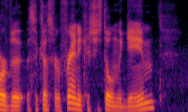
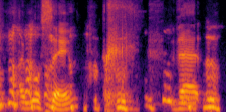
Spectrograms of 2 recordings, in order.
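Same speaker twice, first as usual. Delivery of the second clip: louder, higher, broken up by laughter; laughing; 4 semitones higher, 7 dB louder, slower than usual. Real, not acted. Co-host ribbing a friend's long monologue, laughing. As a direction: talk through a real laugh.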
